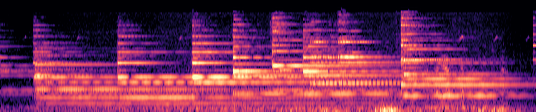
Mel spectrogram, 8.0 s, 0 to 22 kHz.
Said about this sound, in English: more than 100 years, the historical bell chime at Prague's Loreto Church is getting a new melody. The song, entitled A Baroque Hymn, will be played on the 27 Bell Carillon for the first time on Wednesday evening at 6 o'clock.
